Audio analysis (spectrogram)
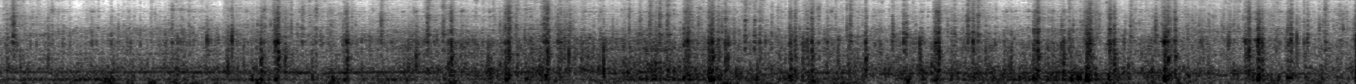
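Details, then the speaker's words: Rattan Fat Bear Plus fat-tire folding eBike riding mostly hard-pack trail with hidden roots at speed: rapid irregular clattering knocks over tyre and trail noise, bursting on bumps; battery loose and bouncing in its mount. "kind of test it out on mostly hard pack with just a few hidden routes, which you can hear from that battery bouncing around that it's not quite as smooth as it looks."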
